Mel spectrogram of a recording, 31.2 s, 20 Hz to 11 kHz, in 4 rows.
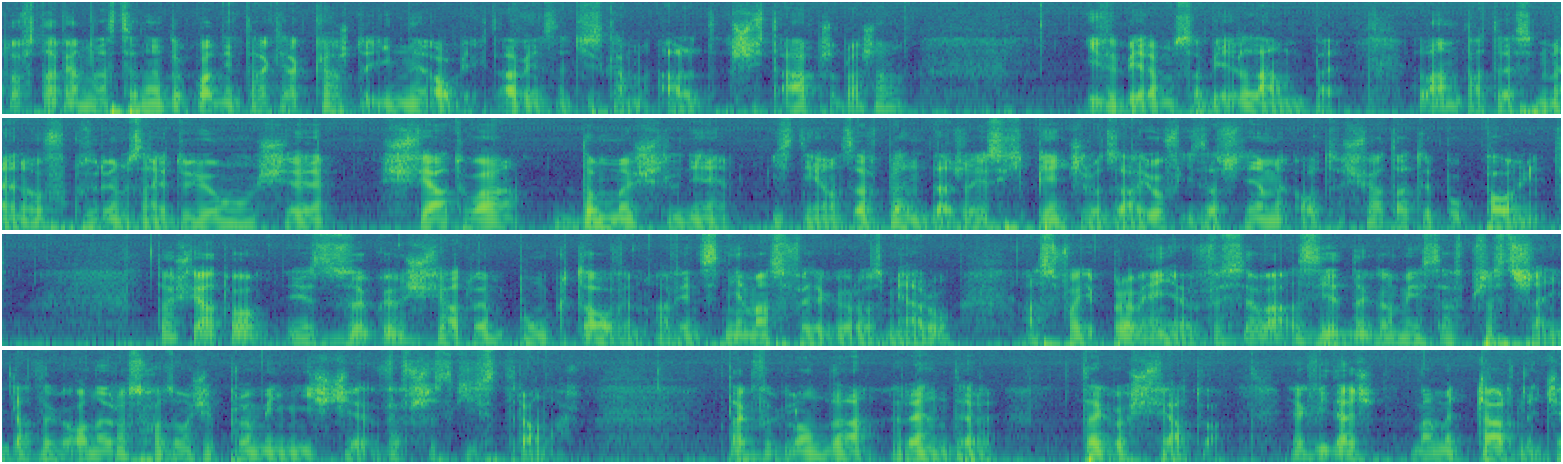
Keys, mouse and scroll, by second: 1.2 KP_1, 1.6 z, 2.6 shift+a, 15.8 click, 17.6 click, 19.6 KP_1, 20.4 KP_3, 22.8 click.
